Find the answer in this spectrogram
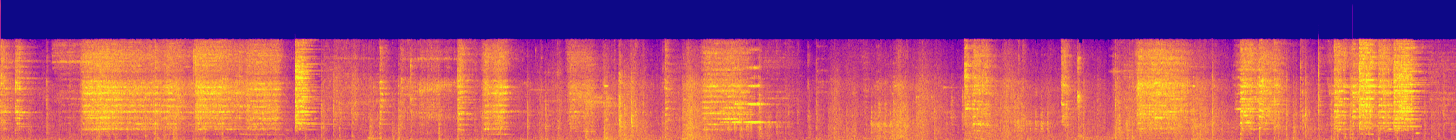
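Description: Train cars rolling past through the curves of a rail junction wye, wheels squealing in high tones on and off as the flanges grind the rail, with clacking over the rail joints.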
